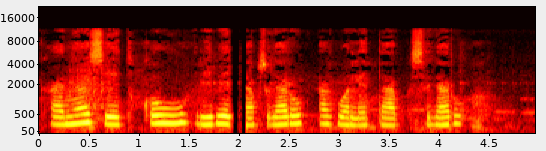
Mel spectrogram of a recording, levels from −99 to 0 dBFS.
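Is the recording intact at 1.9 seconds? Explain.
No. From 1.91 to 2.08 s there is AAC frame loss with muting: the decoder zeroed the missing frames, and overlapping windows fade the sound out and back in, leaving soft-edged gaps. Together they cover about 140 ms of that 160 ms span, and the longest run is around 70 ms. Underneath, the speech is rough and grainy with noise between harmonics, likely from low-delay AAC compression (AAC-ELD) at a low bitrate, consistent with roughly 32 kbps.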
